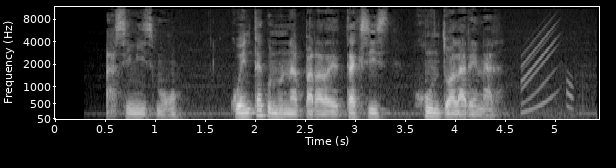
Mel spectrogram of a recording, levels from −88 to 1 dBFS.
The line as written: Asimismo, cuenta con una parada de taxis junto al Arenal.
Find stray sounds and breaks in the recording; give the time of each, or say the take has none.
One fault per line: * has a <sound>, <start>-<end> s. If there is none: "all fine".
* has a chirp, 4.7-5.2 s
